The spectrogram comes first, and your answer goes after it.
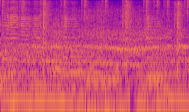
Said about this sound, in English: You step on the gas and turn the car sideways.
